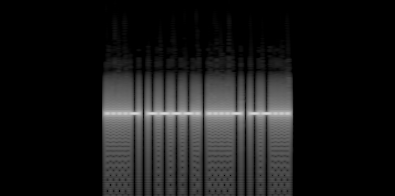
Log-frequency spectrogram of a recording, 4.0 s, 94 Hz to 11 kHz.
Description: Morse code, heard as a keyed tone, about 40 wpm, 700 Hz. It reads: 4947
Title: Numbers - 4-Digit 40wpm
